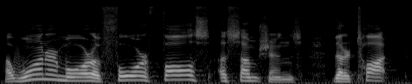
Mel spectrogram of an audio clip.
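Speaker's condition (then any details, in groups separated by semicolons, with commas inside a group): No condition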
